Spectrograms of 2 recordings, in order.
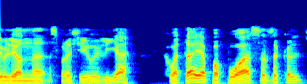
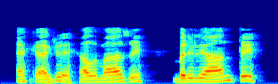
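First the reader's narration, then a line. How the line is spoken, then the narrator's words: Whining. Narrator (Russian): захныкал Чебурашка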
